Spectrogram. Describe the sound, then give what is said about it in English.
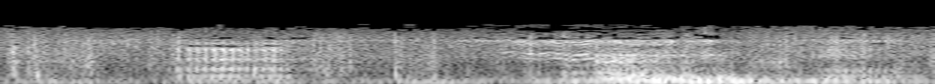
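A horse whinnies loudly, with a second neigh swelling later, while hooves clip-clop and shuffle underneath throughout, as the Lone Ranger and Tonto rein their horses to a halt near a shack. “Leave the horses here.”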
